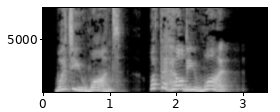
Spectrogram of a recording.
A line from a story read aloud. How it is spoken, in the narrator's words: Karen meant to say, but shrieked it instead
